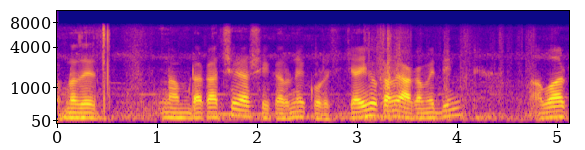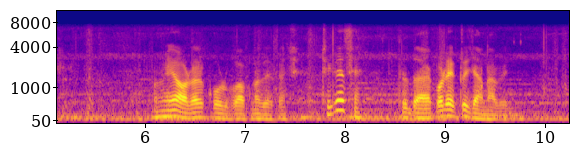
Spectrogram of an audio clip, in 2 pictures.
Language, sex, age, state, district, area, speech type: Bengali, male, 30-45, West Bengal, Howrah, urban, spontaneous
